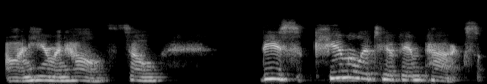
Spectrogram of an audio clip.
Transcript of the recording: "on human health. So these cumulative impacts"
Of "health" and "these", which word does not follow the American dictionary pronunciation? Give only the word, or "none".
none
